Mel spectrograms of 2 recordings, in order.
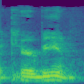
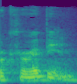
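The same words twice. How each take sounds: First: Caribbean stressed on BE, ka-rih-BEE-un; stress on third syllable. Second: Caribbean stressed on RIB, kuh-RIB-ee-un; stress on second syllable. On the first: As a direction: say Caribbean with the weight on the BE. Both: Shown as a demonstration. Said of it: "depending on how you want to determine it".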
